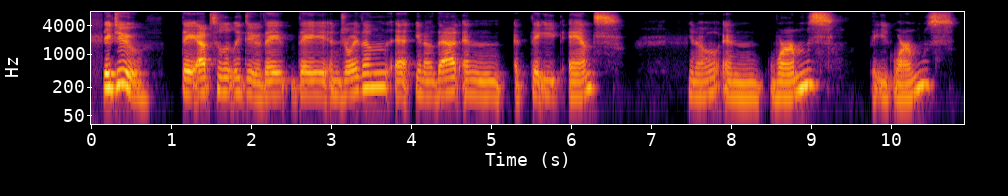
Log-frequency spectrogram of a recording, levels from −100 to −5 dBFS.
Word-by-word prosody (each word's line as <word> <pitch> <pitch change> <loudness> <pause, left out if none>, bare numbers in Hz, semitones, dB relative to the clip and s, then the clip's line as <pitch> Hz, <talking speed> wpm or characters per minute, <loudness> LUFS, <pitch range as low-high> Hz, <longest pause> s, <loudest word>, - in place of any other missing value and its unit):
They 195 - +10
do. 200 - +3 0.4
They 150 -1 +5
absolutely 155 0 +3
do, 140 -5 -4
they 140 +1 0
they 135 -1 0
enjoy 140 +4 -2
them 205 +2 0
a - - +1
you 150 - -5
know, 130 -1 -5
that 155 +4 +3
and, 135 -3 -6
eh, 110 - -8
they 140 - 0
eat 135 0 -9
ants, 140 +11 +1 0.8
you 140 - -9
know, 135 +5 -7
and 125 -2 -6
worms. 185 - +2 0.5
They - - -12
eat 120 -2 -10
worms. 180 - -2
140 Hz, 135 wpm, -26 LUFS, 130-170 Hz, 0.8 s, They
